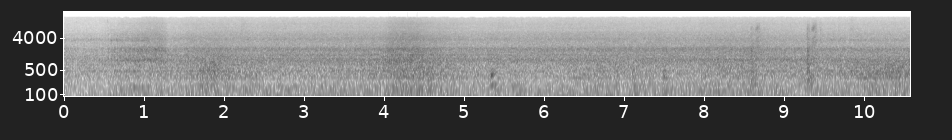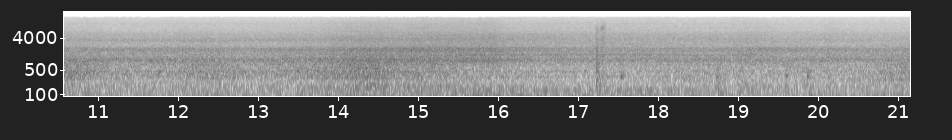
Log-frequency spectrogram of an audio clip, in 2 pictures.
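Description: Tyres roll and bump over a rough dirt track.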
